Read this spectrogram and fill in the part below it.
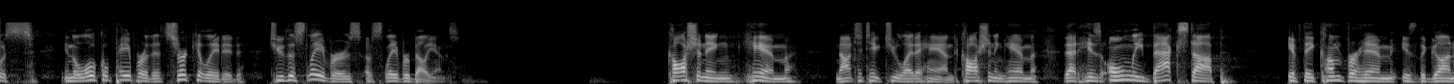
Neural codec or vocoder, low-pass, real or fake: none; 7.2 kHz; real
